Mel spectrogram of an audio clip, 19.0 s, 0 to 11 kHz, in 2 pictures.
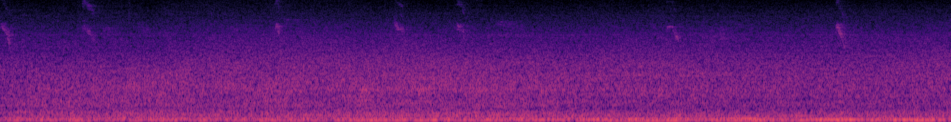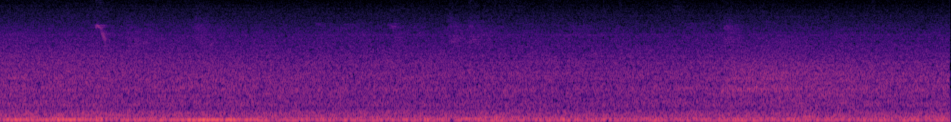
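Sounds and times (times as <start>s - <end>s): small birds chirping: 0.0s - 0.2s, 0.8s - 1.7s, 2.7s - 3.0s, 3.8s - 5.4s, 6.6s - 7.4s, 8.3s - 8.6s, 10.4s - 11.6s, 12.7s - 14.5s.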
